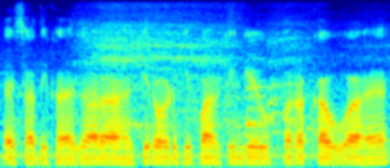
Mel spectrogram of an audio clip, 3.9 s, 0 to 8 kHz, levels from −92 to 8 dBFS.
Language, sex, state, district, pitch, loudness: Hindi, female, Haryana, Charkhi Dadri, 95 Hz, -17 LUFS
